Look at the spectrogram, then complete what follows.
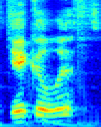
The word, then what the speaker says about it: Gigalith: The next one here is basically the golem for generation five, that's Gigalith. That's how I pronounce it.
